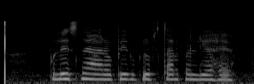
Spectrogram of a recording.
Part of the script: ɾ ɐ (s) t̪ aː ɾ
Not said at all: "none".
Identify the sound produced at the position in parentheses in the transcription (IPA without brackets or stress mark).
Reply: f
